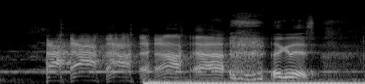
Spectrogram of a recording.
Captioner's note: Danny laughs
